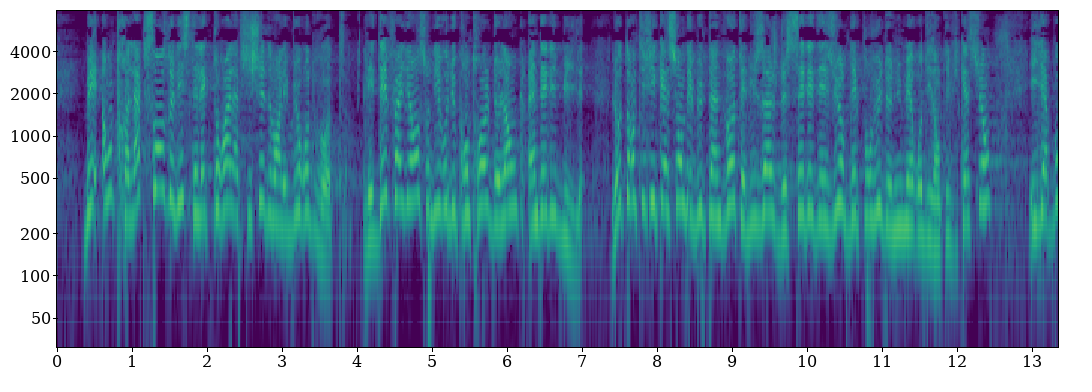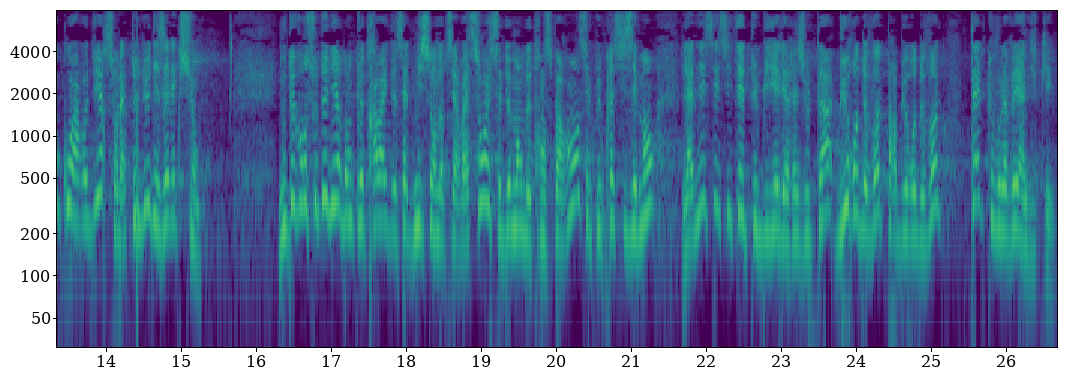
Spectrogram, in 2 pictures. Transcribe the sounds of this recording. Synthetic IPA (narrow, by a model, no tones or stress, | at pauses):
mɛʔɑ̃t̪χəlapsɑ̃sd̪əlist̪elɛk̚t̪ɔʁalafiʃed̪əvɑ̃lebyʁod̪əvɔt̪led̪efajɑ̃sonivod̪ykɔ̃t̪χɔld̪əlɑ̃ɡʁɛ̃d̪elibil | lot̪ɑ̃t̪ifikasjɔ̃d̪ebylt̪ɛ̃d̪əvɔt̪elyzaʒd̪əseled̪ezyʁd̪epuʁvyd̪ənymeʁod̪id̪ɑ̃t̪ifikasjɔ̃ | ilijabokuaʁəd̪iʁsyʁlat̪ənyd̪ezelɛksjɔ̃ | nud̪əvɔ̃sut̪əniʁd̪ɔ̃klət̪χavajd̪əsɛt̪misjɔ̃d̪ɔpsɛʁvasjɔ̃esɛd̪əmɑ̃d̪ːət̪χɑ̃spaʁɑ̃seplypχesizemɑ̃ | lanesesit̪ed̪əpyblijeleʁezylt̪abyʁod̪əvɔt̪̚paʁbyʁod̪əvɔt̪ː | ɛlkəvulaveɛ̃d̪ikʲḛ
